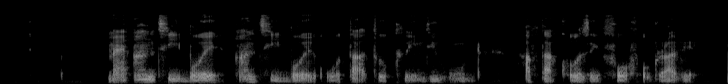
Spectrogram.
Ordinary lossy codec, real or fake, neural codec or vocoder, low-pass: none; fake; vocoder, 22.05 kHz, 80 mel bands, HiFi-GAN; none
